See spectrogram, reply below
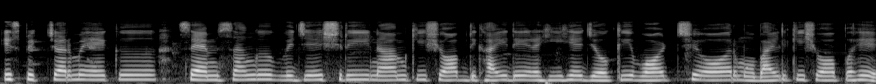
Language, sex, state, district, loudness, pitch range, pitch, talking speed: Hindi, female, Bihar, West Champaran, -17 LUFS, 195-220 Hz, 205 Hz, 150 wpm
